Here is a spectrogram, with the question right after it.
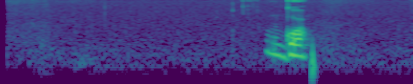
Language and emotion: Russian, neutral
